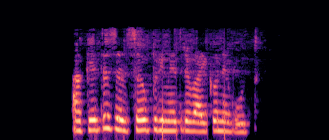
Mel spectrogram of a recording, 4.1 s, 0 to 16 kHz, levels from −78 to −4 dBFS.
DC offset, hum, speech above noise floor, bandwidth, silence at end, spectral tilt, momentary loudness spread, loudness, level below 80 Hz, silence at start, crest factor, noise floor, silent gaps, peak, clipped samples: under 0.1%; none; 60 dB; 7.8 kHz; 0.9 s; -4.5 dB/octave; 9 LU; -15 LUFS; -56 dBFS; 0.9 s; 16 dB; -75 dBFS; none; -2 dBFS; under 0.1%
